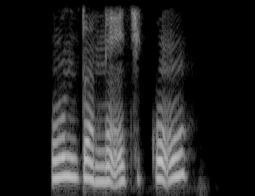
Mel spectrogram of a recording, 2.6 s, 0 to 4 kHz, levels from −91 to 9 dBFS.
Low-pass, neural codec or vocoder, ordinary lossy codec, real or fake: 3.6 kHz; vocoder, 44.1 kHz, 80 mel bands, Vocos; AAC, 24 kbps; fake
